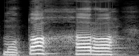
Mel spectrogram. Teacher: ہا کے اوپر تشدید ہے، ہا کو 2 بار پڑھیں گے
